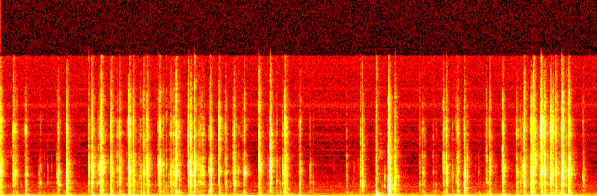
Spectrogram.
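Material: Plastic.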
